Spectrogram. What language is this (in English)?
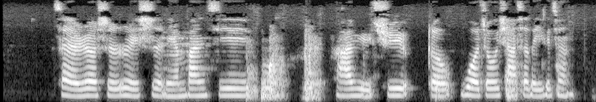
Chinese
